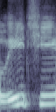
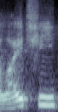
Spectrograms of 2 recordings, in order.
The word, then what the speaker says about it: lychee: and eaten like chestnuts here's the lychee or light sheet depending how you want to pronounce it it's from asia very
